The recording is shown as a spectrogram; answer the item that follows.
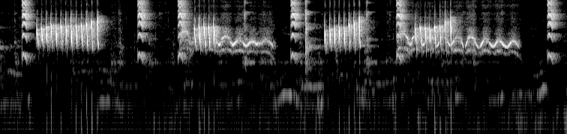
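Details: Bar-winged prinia, a caged bird from Slawi in Central Java, repeats loud buzzy trills, some ending in wavering whistles, in bursts roughly every one to two seconds, with soft chirping in the background.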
